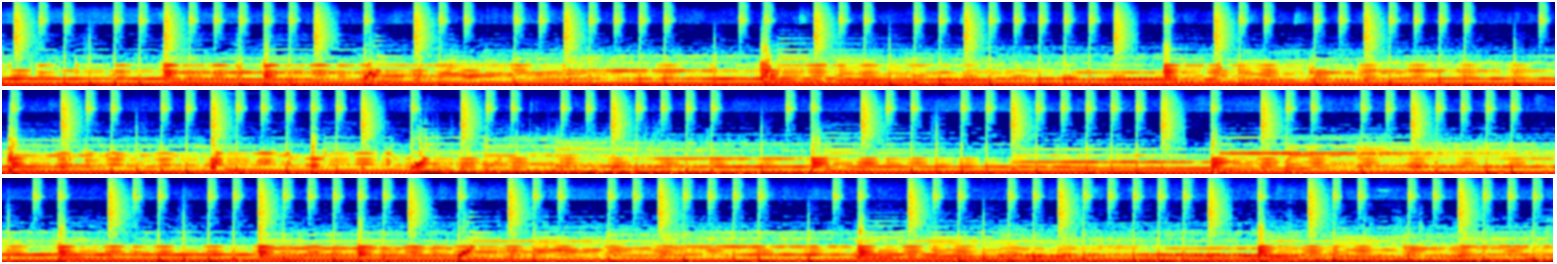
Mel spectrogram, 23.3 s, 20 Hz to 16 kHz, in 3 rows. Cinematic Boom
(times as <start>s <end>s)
9.8s 13.4s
